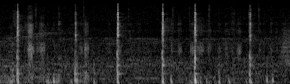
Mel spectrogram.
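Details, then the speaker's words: Suzuki GS-150 with the engine stopped at compression-stroke TDC: sharp dry ticks about every half second as the tappet adjuster is lifted and drops onto the valve stem, clearer on the exhaust valve. This shows the valve has free play. "टिक टिक की आवाज़ आ रही है। Similarly exhaust पे ये ज़्यादा clear है। मैं ज़ोर से जब एडजस्टर को ऊपर उठाता हूँ तो जब वापस जाके वो वाल्व स्टेम के टॉप पे गिरता है तो ये उसकी आवाज़ है।"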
